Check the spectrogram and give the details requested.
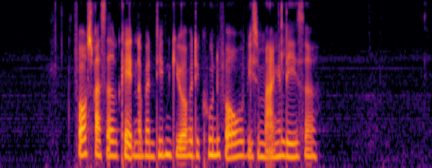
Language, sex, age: Danish, female, 26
